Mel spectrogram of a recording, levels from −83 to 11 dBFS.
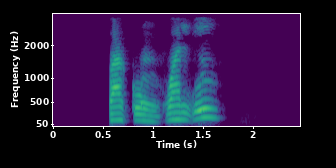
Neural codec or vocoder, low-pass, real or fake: none; 3.6 kHz; real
